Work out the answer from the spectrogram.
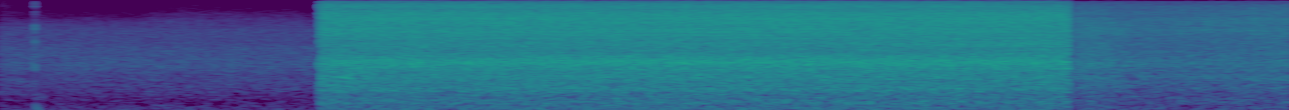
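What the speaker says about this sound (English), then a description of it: "We then climbed to the Colwith waterfall." Colwith waterfall in the Lake District pours as a loud, steady broadband roar that starts suddenly near the beginning and drops off toward the end, leaving a quieter wash of falling water behind it.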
